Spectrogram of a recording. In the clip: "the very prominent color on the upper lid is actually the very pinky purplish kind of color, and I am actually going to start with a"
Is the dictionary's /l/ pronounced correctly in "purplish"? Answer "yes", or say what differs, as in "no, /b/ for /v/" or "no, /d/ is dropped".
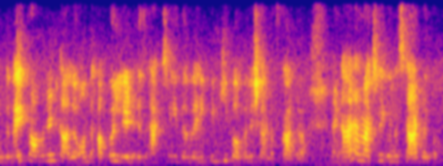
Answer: no, /l/ is dropped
